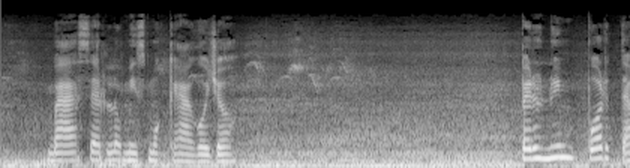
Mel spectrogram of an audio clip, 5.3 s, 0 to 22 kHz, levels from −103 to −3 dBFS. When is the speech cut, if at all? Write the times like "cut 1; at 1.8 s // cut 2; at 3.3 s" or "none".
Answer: none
